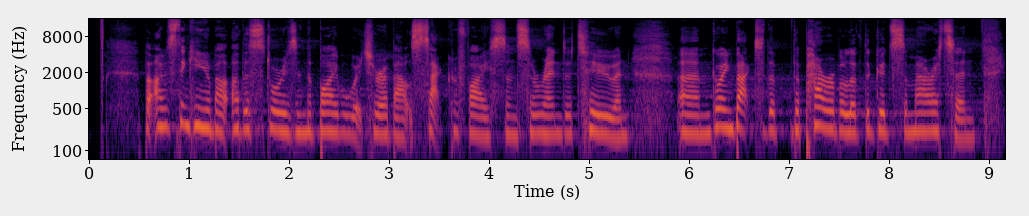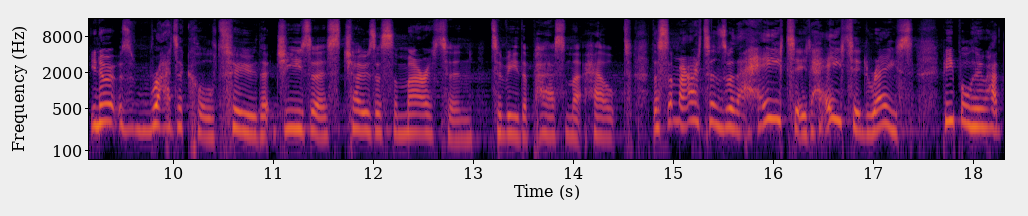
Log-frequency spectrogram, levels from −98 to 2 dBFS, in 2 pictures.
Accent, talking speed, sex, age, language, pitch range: British, 185 wpm, female, 40-59, English, 200-265 Hz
